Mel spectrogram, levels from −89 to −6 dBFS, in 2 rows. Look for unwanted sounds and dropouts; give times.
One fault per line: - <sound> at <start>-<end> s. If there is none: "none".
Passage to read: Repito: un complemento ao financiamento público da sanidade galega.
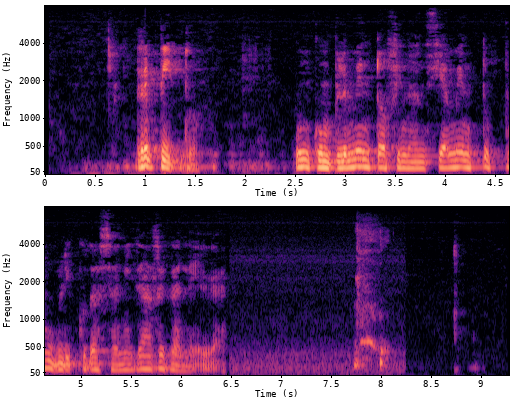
- cough at 7.7-8.2 s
